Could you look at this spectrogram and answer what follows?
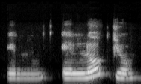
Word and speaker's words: elogio: Elogio. Novamente. Elogio. Isso, quase isso. Veja a nossa sílaba tônica amarela, G, certo?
